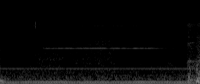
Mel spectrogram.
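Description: Room tone: a steady low hum, with a faint thin high whine through the middle.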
